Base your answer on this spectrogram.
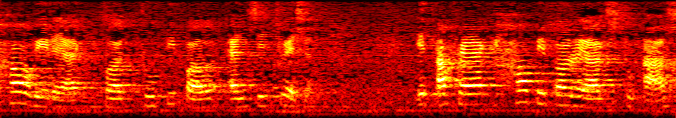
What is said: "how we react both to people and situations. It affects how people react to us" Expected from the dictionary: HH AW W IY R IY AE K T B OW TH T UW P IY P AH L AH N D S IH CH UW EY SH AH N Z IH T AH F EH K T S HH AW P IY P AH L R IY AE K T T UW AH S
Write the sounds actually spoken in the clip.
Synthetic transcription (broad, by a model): HH AW W IY R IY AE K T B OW T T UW P IY P AH L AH N S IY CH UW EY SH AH N IH T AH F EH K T HH AW P IY P AH L R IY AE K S T UW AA S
